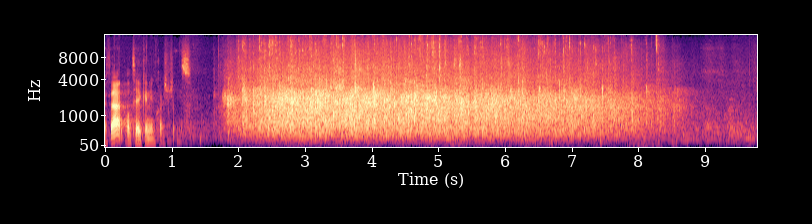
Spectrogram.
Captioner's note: applause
